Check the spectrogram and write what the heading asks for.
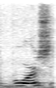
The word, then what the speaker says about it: borsch: interesting about borsch so in Russia in Ukraine in Belarus we pronounce borsch and right borsche like this and you foreigners somehow I don't know why pronounce borsch with tea burst why I don't know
